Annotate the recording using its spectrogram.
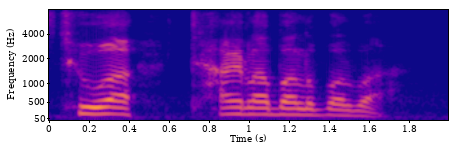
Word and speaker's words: Tua Tagovailoa: By the way, everybody, it's Tua Tagovailoa.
